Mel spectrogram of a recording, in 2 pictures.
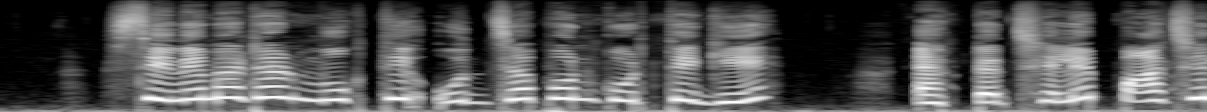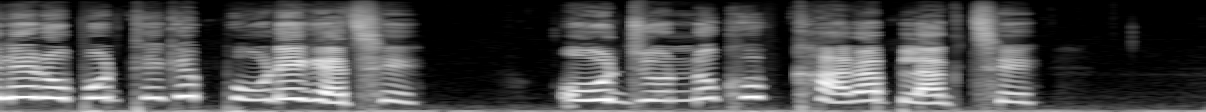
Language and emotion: Bengali, sad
